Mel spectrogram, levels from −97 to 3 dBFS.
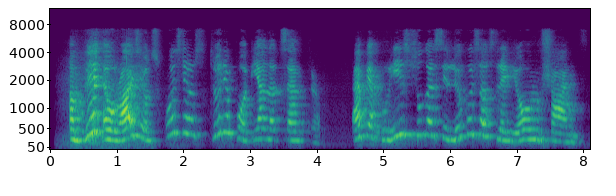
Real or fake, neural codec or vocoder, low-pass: fake; codec, 16 kHz, 0.9 kbps, LongCat-Audio-Codec; 7.2 kHz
